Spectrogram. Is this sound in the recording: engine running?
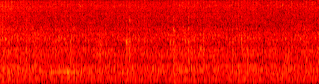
yes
